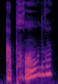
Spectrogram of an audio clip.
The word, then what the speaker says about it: apprendre: The first one, AP, so app, you will get apprendre, apprendre, okay, you don't pronounce the double P, apprendre, so here is what it means.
